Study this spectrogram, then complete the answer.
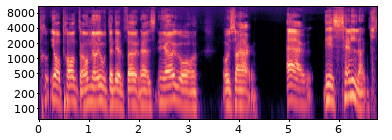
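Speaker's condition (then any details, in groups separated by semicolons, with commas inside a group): Cerebral palsy; childhood speech therapy to train speech, tense tongue, all s-sounds through nose as child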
